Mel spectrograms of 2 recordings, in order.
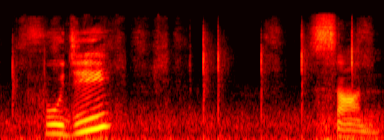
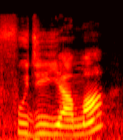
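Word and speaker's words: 富士山: Mount Fuji is Fuji Sun. It's not Fujiama. It is Fuji Sun. Please remember that.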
